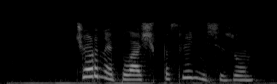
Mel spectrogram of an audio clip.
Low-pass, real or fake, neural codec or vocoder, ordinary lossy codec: 7.2 kHz; real; none; Opus, 24 kbps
